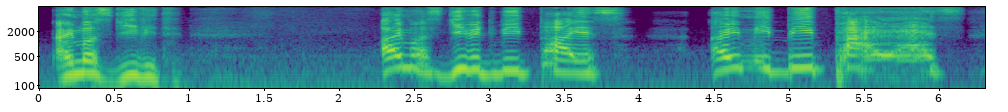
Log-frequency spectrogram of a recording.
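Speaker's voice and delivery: hammed-up pious declaration, climbing high; halting, high-pitched theatrical vow; devout king Bali. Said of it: "And then he's like".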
